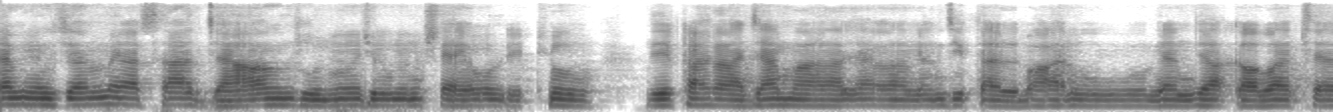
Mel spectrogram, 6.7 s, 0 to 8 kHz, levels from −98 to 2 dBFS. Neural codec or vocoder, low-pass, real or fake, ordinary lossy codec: codec, 16 kHz in and 24 kHz out, 0.6 kbps, FireRedTTS-2 codec; 7.2 kHz; fake; none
